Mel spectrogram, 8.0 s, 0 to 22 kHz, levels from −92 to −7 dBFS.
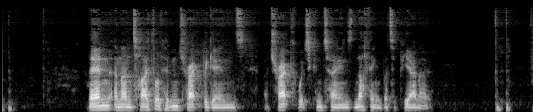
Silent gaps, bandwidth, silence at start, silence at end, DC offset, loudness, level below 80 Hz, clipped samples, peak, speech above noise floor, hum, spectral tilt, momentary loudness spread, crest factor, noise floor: none; 16.5 kHz; 0.1 s; 0.35 s; under 0.1%; -24 LUFS; -64 dBFS; under 0.1%; -2 dBFS; 53 dB; none; -6 dB/octave; 21 LU; 22 dB; -76 dBFS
